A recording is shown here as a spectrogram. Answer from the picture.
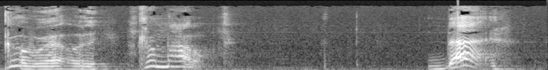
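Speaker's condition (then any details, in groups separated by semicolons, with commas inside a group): Cerebral palsy; uses wheelchair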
